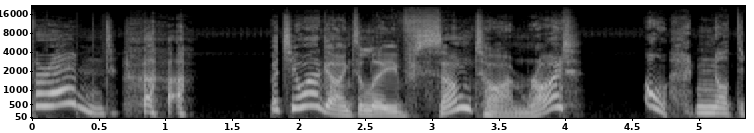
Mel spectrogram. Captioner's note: laughs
